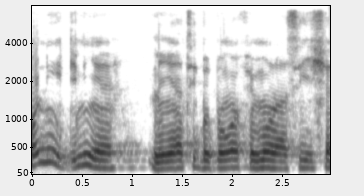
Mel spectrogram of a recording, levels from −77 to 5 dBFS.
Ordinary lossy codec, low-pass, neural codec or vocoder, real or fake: none; 7.2 kHz; vocoder, 44.1 kHz, 128 mel bands, Pupu-Vocoder; fake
